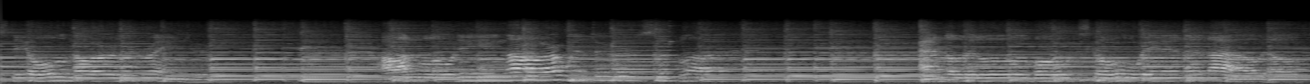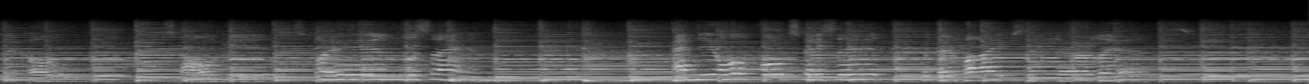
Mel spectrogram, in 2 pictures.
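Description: Man singing a folk song to his own strummed acoustic guitar.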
